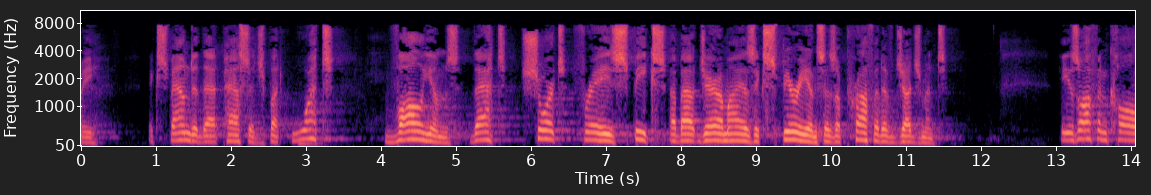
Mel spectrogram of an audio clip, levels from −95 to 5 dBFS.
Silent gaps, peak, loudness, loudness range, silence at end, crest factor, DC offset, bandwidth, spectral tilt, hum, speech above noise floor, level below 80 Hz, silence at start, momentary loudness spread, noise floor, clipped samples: none; -4 dBFS; -22 LUFS; 7 LU; 0 s; 18 dB; under 0.1%; 8 kHz; -4 dB/octave; none; 49 dB; -64 dBFS; 0 s; 11 LU; -72 dBFS; under 0.1%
